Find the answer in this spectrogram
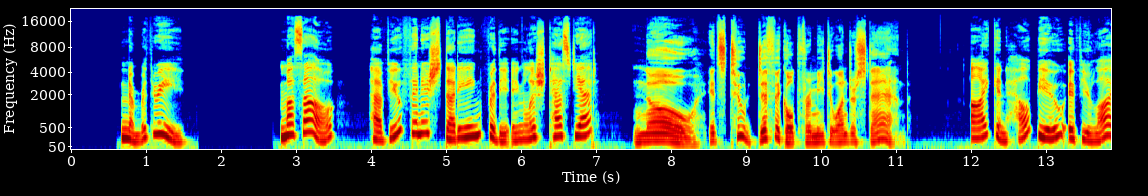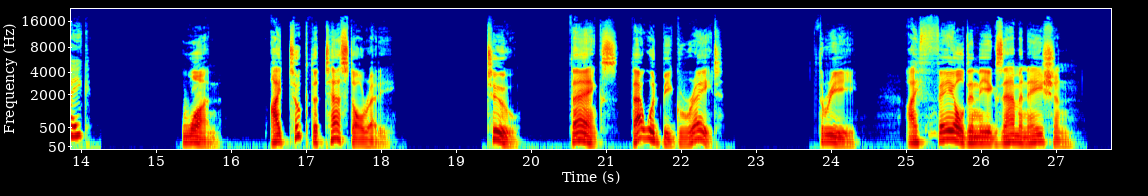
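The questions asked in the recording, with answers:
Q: I can help you if you like.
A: 2: thanks, that would be great.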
